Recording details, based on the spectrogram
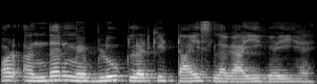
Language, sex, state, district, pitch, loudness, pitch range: Hindi, male, Jharkhand, Ranchi, 160 Hz, -14 LUFS, 140-175 Hz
